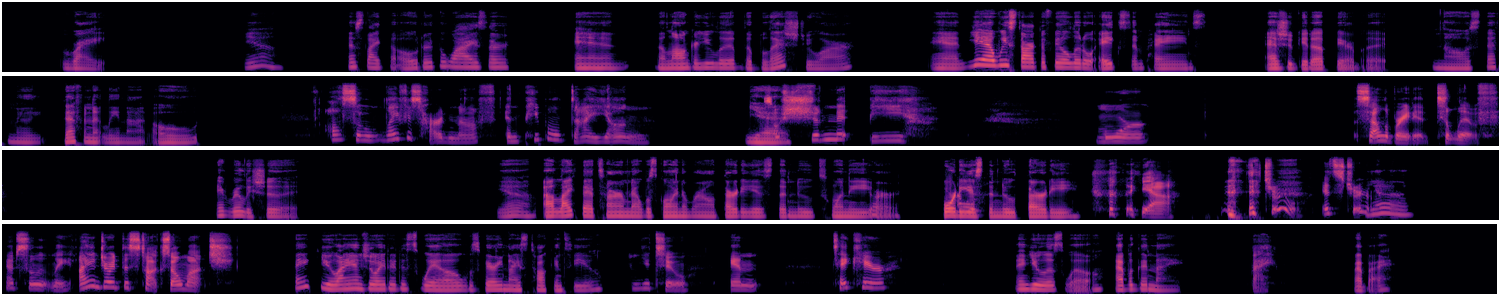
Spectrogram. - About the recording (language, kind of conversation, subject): English, unstructured, How do you react when someone stereotypes you?
- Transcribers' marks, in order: chuckle; laughing while speaking: "Yeah"; laugh; tapping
